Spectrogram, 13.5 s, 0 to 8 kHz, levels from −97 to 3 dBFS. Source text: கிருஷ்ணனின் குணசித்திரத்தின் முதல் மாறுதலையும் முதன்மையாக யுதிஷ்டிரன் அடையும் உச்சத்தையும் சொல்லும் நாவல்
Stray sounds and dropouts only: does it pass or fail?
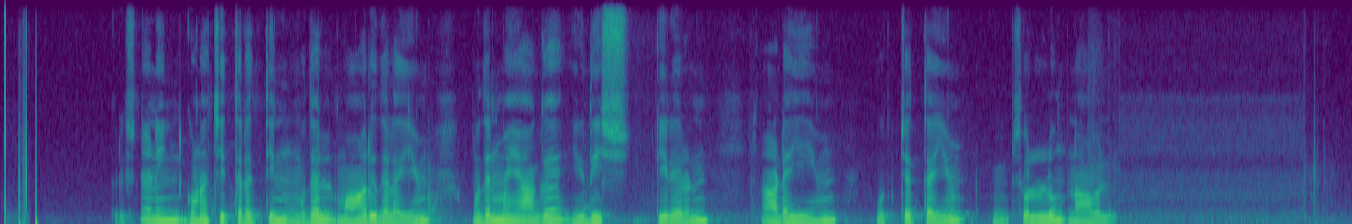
pass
